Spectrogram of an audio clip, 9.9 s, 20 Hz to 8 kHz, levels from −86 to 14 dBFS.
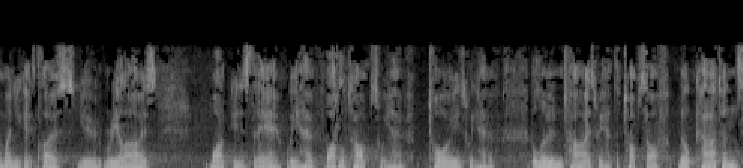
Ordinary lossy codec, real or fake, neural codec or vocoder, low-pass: MP3, 24 kbps; real; none; 7.2 kHz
